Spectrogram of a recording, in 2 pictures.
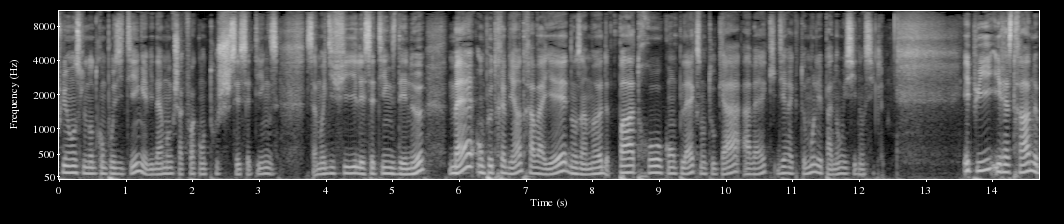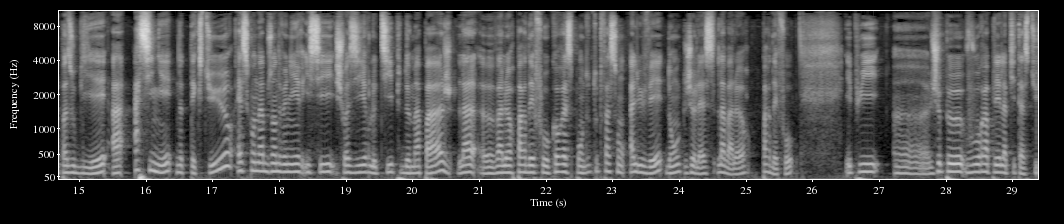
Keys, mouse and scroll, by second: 5.7 click, 8.9 click, 16.5 click, 18.6 click, 22.0 click, 27.5 click, 28.8 click.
